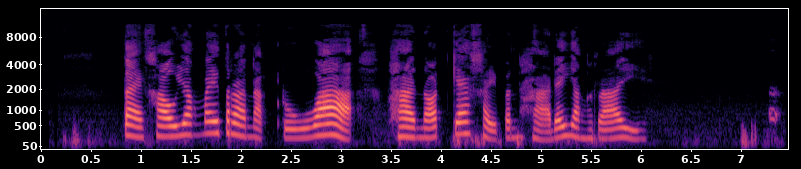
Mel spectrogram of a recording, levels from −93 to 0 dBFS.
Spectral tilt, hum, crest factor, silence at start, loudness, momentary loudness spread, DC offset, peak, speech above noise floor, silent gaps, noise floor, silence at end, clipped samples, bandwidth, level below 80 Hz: -5 dB/octave; none; 20 dB; 0.85 s; -28 LUFS; 14 LU; under 0.1%; -10 dBFS; 45 dB; none; -73 dBFS; 0.1 s; under 0.1%; 11.5 kHz; -74 dBFS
